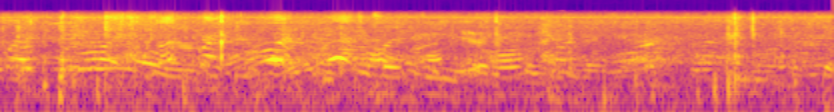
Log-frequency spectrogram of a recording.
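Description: Indistinct background chatter of several overlapping voices, with a few scattered thuds.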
